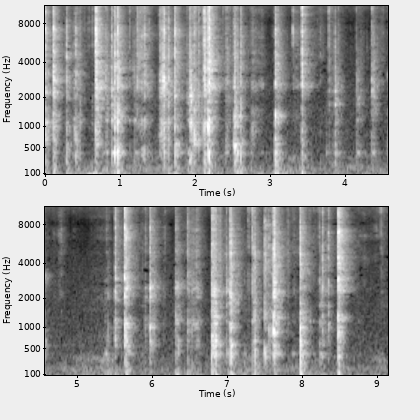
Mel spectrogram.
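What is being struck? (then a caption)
Frozen white chocolate bar with candy pieces. A solid segment of frozen white chocolate bar studded with colored candy dragees is held in the hand and repeatedly scraped and shaved with a small kitchen knife over a wooden board, piling up shavings. A rapid series of bright, crisp, dry scraping crunches follows, with almost no low end and a brief quieter lull midway before the shaving resumes.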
